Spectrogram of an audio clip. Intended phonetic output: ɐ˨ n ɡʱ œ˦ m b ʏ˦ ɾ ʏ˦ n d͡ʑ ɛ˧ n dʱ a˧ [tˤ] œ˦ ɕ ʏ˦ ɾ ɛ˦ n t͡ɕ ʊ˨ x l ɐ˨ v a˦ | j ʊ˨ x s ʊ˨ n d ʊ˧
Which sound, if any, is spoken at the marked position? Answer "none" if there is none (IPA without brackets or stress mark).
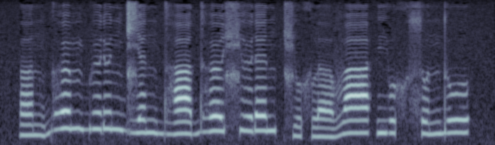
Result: dʱ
